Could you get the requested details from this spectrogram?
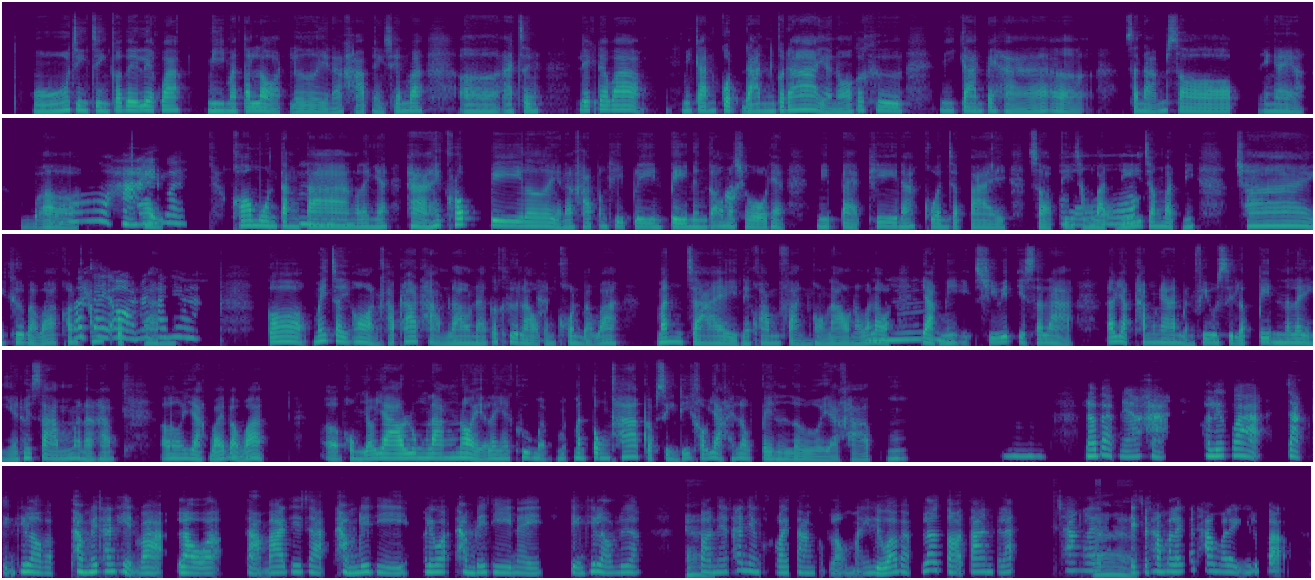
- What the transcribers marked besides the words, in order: tapping
- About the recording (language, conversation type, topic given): Thai, podcast, ถ้าคนอื่นไม่เห็นด้วย คุณยังทำตามความฝันไหม?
